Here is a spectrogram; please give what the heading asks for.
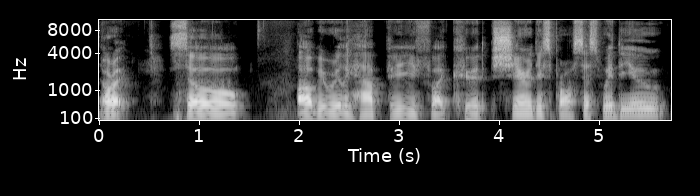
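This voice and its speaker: A man in his thirties speaks English with a Japanese accent, hesitant and often stopping to search for the right word. His voice sits a little low and sounds mellow and soft. He talks very slowly, in a casual solo monologue. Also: smooth. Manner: halting, searching for words, frequent restarts. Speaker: vlogger practicing English.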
